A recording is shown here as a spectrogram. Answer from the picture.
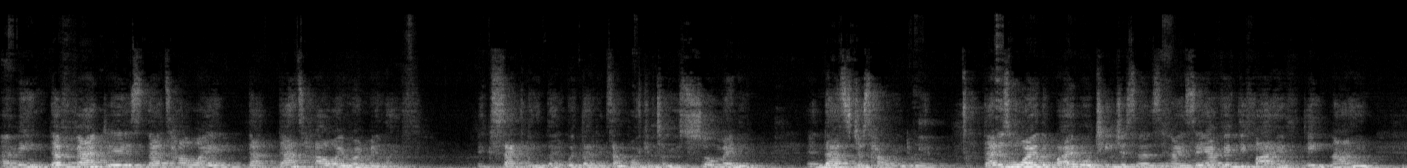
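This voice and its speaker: A woman with a Spanish accent speaks at a fairly slow pace in a high pitch and an animated tone, with audible room echo and noticeable background noise. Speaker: incoming association president, realtor. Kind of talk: speech.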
